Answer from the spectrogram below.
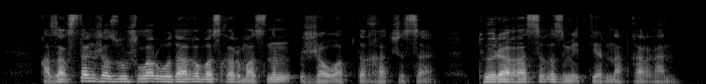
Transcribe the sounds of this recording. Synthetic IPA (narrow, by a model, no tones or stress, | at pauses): qʰɑzɑqst̪ɑnʒɑzuʃəlˠɑɾwo̞d̪ɑʁəbɑsqɑɾmɑsənəɴʒɑwɑp̚t̪əχɑt̪ʃəsə̰ | t̪ʰɵɾɑʁɑsəqʰəzme̞t̪ːe̞ɾɪnɑ̰t̪qɑ̰ɾʁɑ̰n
